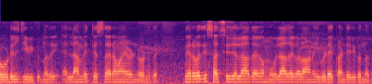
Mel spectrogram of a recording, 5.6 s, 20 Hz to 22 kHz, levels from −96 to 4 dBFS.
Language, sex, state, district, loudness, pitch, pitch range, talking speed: Malayalam, male, Kerala, Kasaragod, -18 LUFS, 125 Hz, 120-130 Hz, 105 wpm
